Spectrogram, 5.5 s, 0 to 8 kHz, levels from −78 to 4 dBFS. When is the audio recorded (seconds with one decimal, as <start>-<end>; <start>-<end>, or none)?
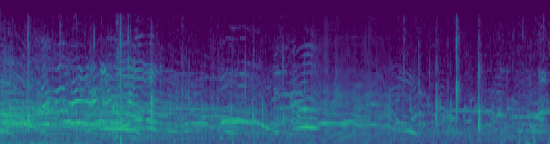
0.0-3.1; 3.9-5.5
